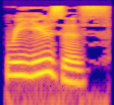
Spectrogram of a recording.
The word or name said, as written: reuses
